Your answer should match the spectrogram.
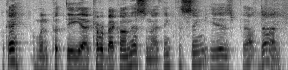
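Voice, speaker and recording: A man's voice: medium pitch, lively intonation, fairly quick, heavy background noise. A man giving a casual repair demonstration, talking through each step as he works. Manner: talks through each step while working. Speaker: repair channel host.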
